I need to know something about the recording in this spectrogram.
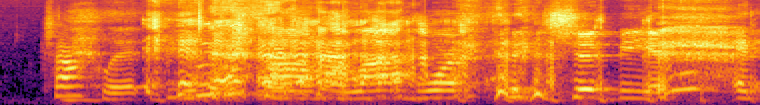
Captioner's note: all laughing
